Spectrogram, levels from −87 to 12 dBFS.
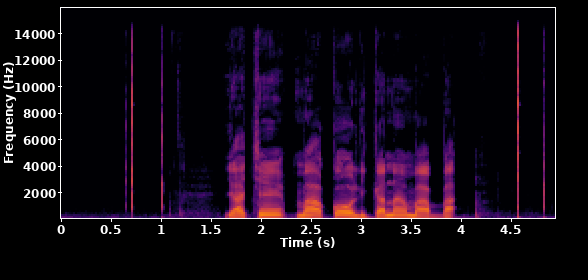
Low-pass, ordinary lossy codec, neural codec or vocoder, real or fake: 14.4 kHz; none; none; real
